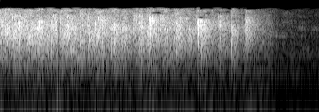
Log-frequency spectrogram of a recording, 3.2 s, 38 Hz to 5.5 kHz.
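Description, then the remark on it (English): A small audience claps together for Team 4 after a session, a dense, steady burst of applause that holds for a couple of seconds, then thins out and fades to quiet. “Let's give them a round of applause, Team 4.”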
